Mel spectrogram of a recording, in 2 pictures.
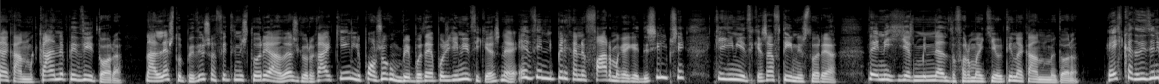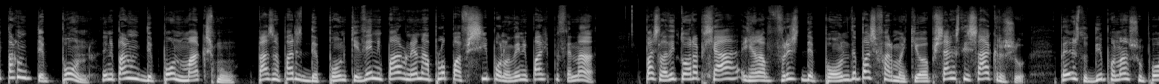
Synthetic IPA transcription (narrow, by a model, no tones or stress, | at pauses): nɐkɐnume̞kɐnepe̞ðit̪o̞̰ɾɐ̰ | nɐle̞st̪ope̞ðiosɐft̪it̪inist̪o̞ɾiɐnɐlezʝo̞ɾɣɐcilipo̞nsuexumpip̬o̞t̪epozʝeniθice̞sneʔeðe̞nipiɾxɐnefɐɾmɐkɐʝɐt̪it̪isilipsiceʝeniθicesɐft̪iːnist̪o̞ɾiɐ̰ðe̞niçeʝɐzminelt̪ofɐɾmɐciot̪inɐkɐnume̞t̪o̞̰ɾɐ̰ | eçi̥kɐt̪eðizðenipɐɾxund̪e̞po̞nðe̞nipɐɾxund̪epo̞nmɐksimṵm | pɐznɐpɐɾisd̪e̞po̞nce̞ðe̞nipɐɾxune̞nɐːplo̞pɐfsipo̞no̞ðe̞nipɐɾçi̥puθe̞nɐ | pɐszðilɐðit̪o̞ɾɐpçɐʝɐnɐvɾist̪d̪e̞po̞nðe̞bɐsi̥fɐɾmɐciopsɐxnist̪isɐkɾisṵ | pe̞ɾist̪od̪iponɐsupo̞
